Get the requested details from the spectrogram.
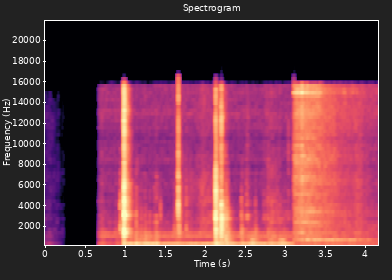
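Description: A gas burner hisses softly.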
